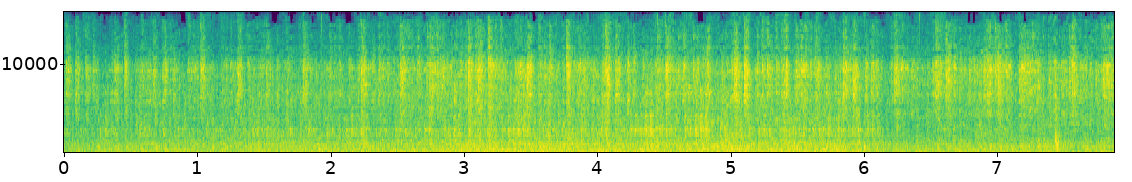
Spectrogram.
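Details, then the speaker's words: 1948 Willys Jeep CJ2A flathead, engine not warmed up but not fully cold, just started: low, steady chug about four beats a second, slightly uneven but no knocks or misfires; normal idle. "Hear it run. It's not warmed up, but it's not exactly cold either, so let's see what we get. She lives."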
